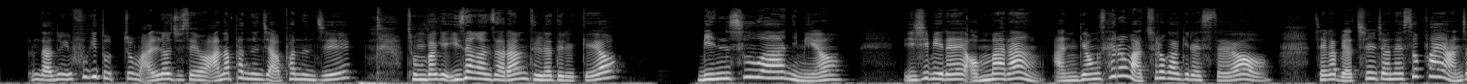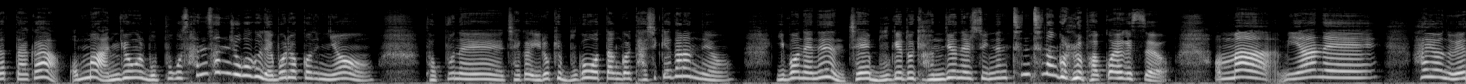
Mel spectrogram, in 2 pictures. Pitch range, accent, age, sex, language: 215-315 Hz, native, 20-39, female, Korean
